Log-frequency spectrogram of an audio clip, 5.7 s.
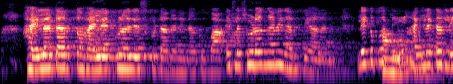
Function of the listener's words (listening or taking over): listening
